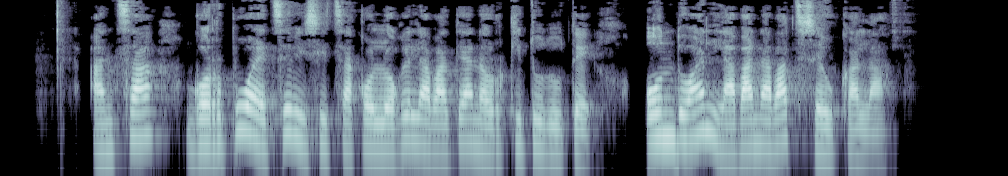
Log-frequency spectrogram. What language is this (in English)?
Basque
